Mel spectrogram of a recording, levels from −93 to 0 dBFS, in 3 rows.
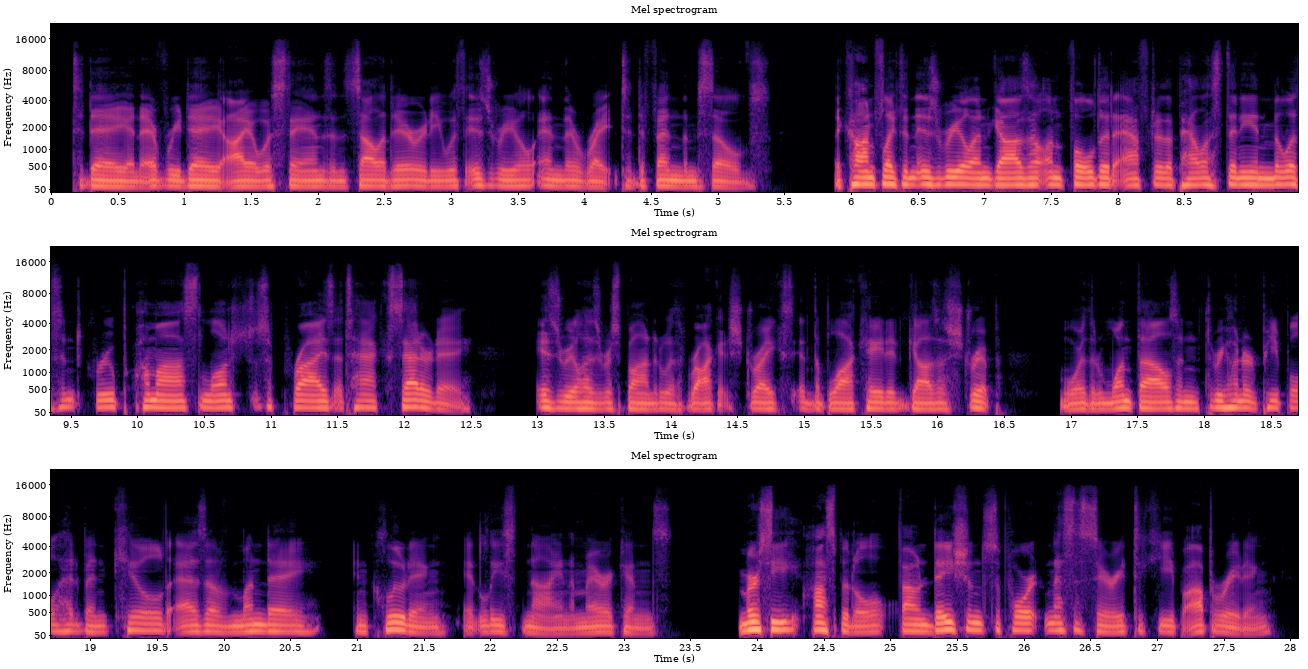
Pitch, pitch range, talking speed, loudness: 110 Hz, 100-125 Hz, 145 wpm, -28 LUFS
